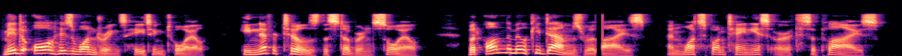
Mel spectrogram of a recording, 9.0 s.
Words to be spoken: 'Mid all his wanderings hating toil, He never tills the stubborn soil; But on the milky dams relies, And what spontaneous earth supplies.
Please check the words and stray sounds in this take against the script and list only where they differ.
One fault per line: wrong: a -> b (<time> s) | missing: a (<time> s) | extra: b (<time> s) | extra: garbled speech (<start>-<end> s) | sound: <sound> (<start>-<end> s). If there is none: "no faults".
sound: dropout (5.9-6.0 s)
